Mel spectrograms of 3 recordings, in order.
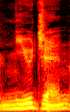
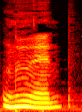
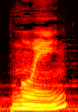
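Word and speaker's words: Nguyễn: it to be say when actually it's pronounced Muin all I know is it's got to come from your uvula you know that punching bag thing at the back of your mouth mooing apparently that's the southern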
